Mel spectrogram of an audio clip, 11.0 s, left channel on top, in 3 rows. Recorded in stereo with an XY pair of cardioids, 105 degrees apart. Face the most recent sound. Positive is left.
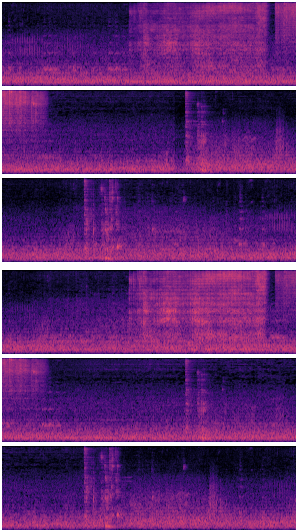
turn(degrees=10)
